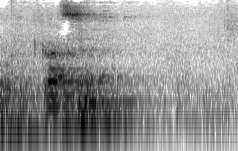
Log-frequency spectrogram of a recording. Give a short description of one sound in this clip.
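An elderly man speaks into a microphone in a hall with a slight echo.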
